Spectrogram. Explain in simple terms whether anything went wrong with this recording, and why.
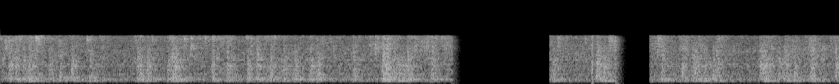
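Two separate interruptions break up this recording of everyday sounds.

At 4.52 s the sound stalls in a call audio freeze. The last bit of sound stretches into a fading buzz, and then there is about 0.87 s of silence. At 5.52 s it resumes exactly where it stopped, with nothing lost but now running about a second late. Packets that were likely delayed in transit left the receiver's buffer empty.

At 6.16 s a long network dropout follows. The sound again smears into a fading buzz and then goes quiet for about 0.21 s before returning at 6.51 s. This time about 0.34 s of sound never arrives and is skipped, likely because packets were lost on the network.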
